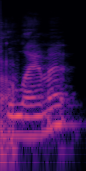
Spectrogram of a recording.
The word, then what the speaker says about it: Willamette: Well, a lot of people say Willamette in Washington. They say Willamette. People like to say Willamette, but it's Willamette.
